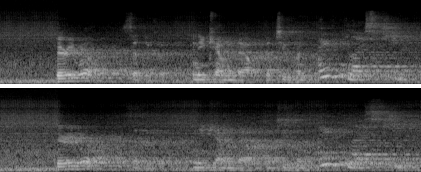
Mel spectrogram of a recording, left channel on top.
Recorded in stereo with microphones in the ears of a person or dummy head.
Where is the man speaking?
70° left (ahead or behind), 0.9 m.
